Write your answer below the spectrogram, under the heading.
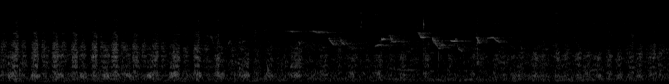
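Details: Beauceron from a small pack walking in the forest, panting rapidly in rhythmic breathy puffs roughly twice a second; a few short chirping bird notes come through midway.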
